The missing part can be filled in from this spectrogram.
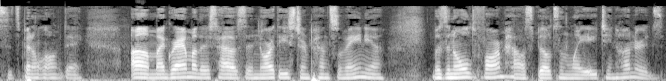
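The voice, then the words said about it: Hoarse, strained voice. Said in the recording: “<coughs> excuse me, I'm losing my voice.”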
